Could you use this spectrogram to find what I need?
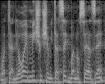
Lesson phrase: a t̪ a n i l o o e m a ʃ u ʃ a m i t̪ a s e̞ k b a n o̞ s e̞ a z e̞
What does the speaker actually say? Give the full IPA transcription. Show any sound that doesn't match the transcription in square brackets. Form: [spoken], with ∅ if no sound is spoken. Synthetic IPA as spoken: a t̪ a n i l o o e m [i] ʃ u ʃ [e] m i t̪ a s e̞ k b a n o̞ s e̞ a z e̞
